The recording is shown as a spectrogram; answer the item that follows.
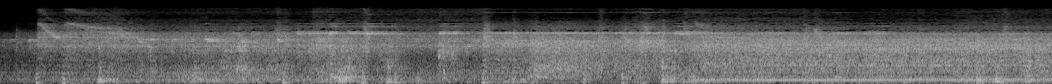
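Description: Multi-nozzle bottle filling machine running: a steady hiss with scattered clicks and clatter as the nozzles cycle and glass bottles move along the conveyor. A low steady hum comes in about seven seconds in.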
